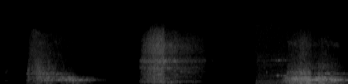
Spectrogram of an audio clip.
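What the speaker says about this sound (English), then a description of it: "Keep breathing, nice full deep inhales and nice full deep exhales." Deep, full breaths taken during a stretching exercise, three long airy inhale and exhale passes close to the microphone, separated by short silences.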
